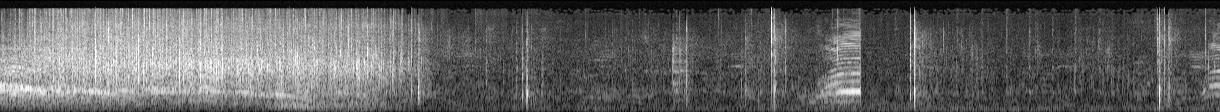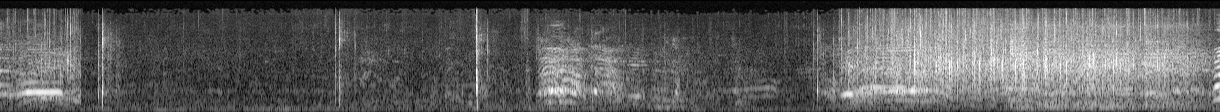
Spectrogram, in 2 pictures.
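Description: Live ballpark sound: crowd noise with voices and clapping swelling for the first few seconds and again near the end. In between, a quieter field with about six sharp single cracks of the baseball in play, spaced a few seconds apart, and a few short shouts from the field.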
